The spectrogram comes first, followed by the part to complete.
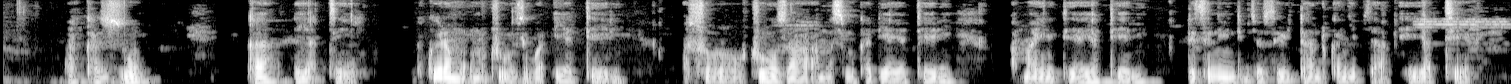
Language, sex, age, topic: Kinyarwanda, male, 18-24, finance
